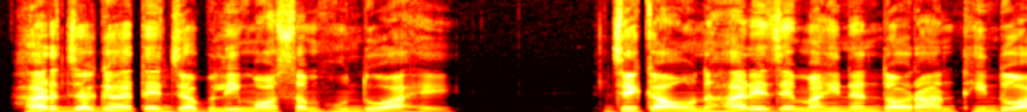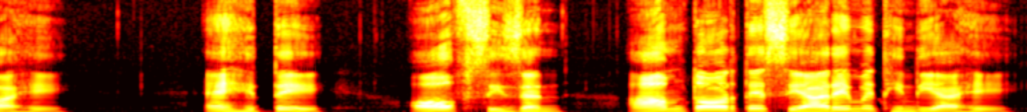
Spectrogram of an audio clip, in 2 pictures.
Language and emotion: Sindhi, neutral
